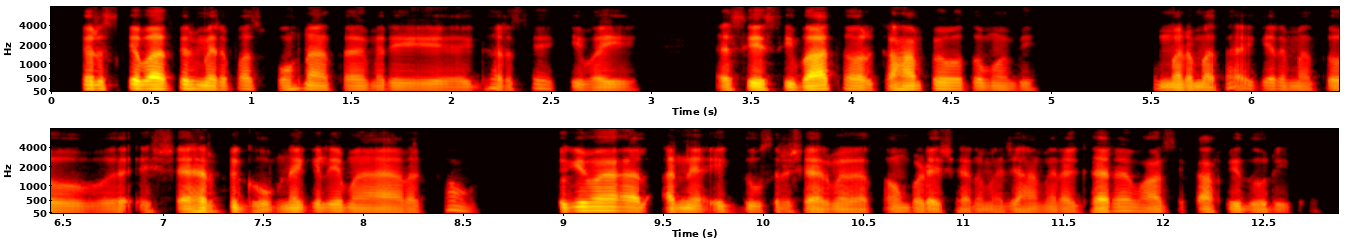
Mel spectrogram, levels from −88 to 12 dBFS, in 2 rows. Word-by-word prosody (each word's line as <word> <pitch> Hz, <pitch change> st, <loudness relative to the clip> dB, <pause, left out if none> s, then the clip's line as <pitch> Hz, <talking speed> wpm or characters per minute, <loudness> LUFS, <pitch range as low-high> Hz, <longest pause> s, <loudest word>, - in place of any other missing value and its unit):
फिर 130 Hz, -, +4 dB
उसके 125 Hz, +3 st, +4 dB
बाद 130 Hz, -2 st, +10 dB
फिर 135 Hz, -, +3 dB
मेरे 120 Hz, -1 st, +3 dB
पास 125 Hz, 0 st, -6 dB
फ़ोन 115 Hz, +3 st, -3 dB
आता 110 Hz, -1 st, -1 dB
है 110 Hz, -, -2 dB
मेरे 105 Hz, -3 st, -5 dB
घर 95 Hz, +1 st, -8 dB
से 130 Hz, +7 st, -11 dB
कि 115 Hz, -3 st, -9 dB
भई 95 Hz, -2 st, -3 dB, 0.4 s
ऐसी-ऐसी 100 Hz, +1 st, +3 dB
बात 115 Hz, +4 st, +8 dB
है -, -, +2 dB
और 105 Hz, -, +2 dB
कहाँ 115 Hz, 0 st, +4 dB
पे 120 Hz, -, +1 dB
हो 115 Hz, -1 st, +2 dB
तुम 110 Hz, -1 st, -6 dB
अभी। 105 Hz, 0 st, -11 dB, 0.6 s
मैंने 100 Hz, 0 st, +1 dB
बताया 90 Hz, -, -5 dB
कि 115 Hz, -, -8 dB
अरे! 115 Hz, -, -5 dB
मैं 105 Hz, -1 st, -8 dB
तो 100 Hz, -3 st, -4 dB
अ, -, -, -2 dB
इस 95 Hz, -, -11 dB
शहर 100 Hz, +2 st, +3 dB
में 115 Hz, -, +1 dB
घूमने 100 Hz, +2 st, -2 dB
के 120 Hz, -, -5 dB
लिए 115 Hz, 0 st, 0 dB
मैं 110 Hz, -1 st, -4 dB
आया 105 Hz, -1 st, 0 dB
रखा 125 Hz, +10 st, -11 dB
हूँ। 140 Hz, -, -8 dB, 0.4 s
क्योंकि 130 Hz, +3 st, +4 dB
मैं 135 Hz, 0 st, +7 dB
अ, 120 Hz, -2 st, +4 dB
अन्य 105 Hz, 0 st, +2 dB
एक-दूसरे 100 Hz, +1 st, -7 dB
शहर 95 Hz, -1 st, 0 dB
में 90 Hz, -1 st, -2 dB
रहता 90 Hz, +3 st, -6 dB
हूँ, 105 Hz, -, -4 dB
बड़े 95 Hz, -3 st, -2 dB
शहर 90 Hz, 0 st, -10 dB
में 90 Hz, +1 st, -9 dB
जहाँ 95 Hz, 0 st, -6 dB
मेरा 100 Hz, +1 st, -6 dB
घर 105 Hz, +3 st, 0 dB
है 130 Hz, -, -2 dB
वहाँ 105 Hz, -5 st, -4 dB
से -, -, -24 dB
काफ़ी 95 Hz, 0 st, -3 dB
दूरी 90 Hz, -1 st, -7 dB
पे। -, -, -27 dB
105 Hz, 285 wpm, -26 LUFS, 95-115 Hz, 0.6 s, बाद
